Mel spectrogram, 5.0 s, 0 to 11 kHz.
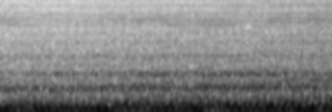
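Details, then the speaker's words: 1956 DeSoto Firedome, restored 330 cubic inch Hemi V8, heard with the hood open at the engine bay: a deep, even idle with a steady low beat and no knocks, ticks or misses; smooth, healthy idle. "listen to how smooth that runs"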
